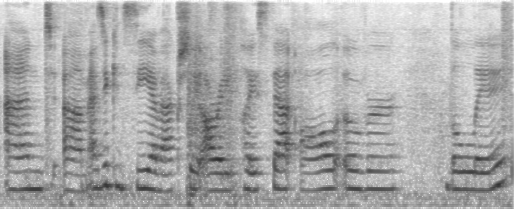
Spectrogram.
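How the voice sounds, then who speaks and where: A woman talks through a makeup tutorial in a casual, chatty way. Her mid-pitched voice has plenty of vocal fry, and she explains each step informally over faint background noise.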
